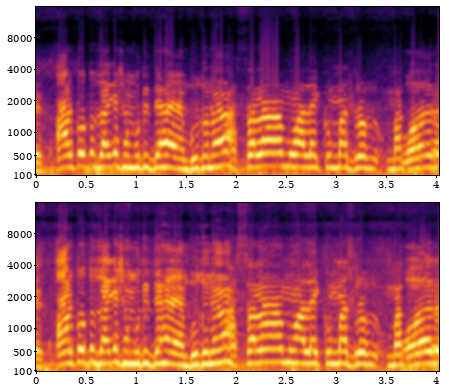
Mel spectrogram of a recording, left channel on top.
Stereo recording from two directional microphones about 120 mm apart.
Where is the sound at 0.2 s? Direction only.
20° right (ahead or behind).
